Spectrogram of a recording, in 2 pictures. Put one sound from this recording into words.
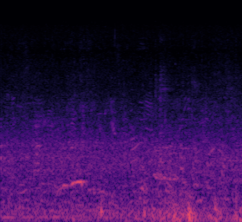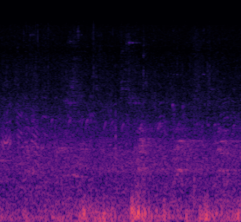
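Adult men and a woman talk quietly at a distance outdoors.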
